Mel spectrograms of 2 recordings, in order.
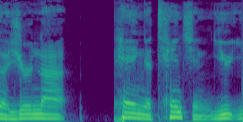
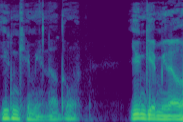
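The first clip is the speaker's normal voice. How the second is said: imitated whisper; 3 semitones lower than usual. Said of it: "she's whispering in my ear".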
